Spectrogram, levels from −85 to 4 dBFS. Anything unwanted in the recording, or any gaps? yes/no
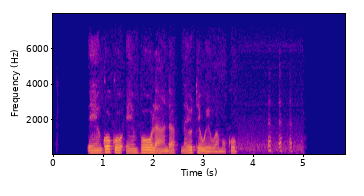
yes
